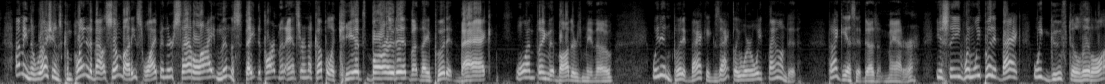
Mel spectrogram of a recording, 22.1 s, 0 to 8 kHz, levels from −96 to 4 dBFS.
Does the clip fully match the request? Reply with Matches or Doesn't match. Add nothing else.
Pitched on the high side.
Matches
